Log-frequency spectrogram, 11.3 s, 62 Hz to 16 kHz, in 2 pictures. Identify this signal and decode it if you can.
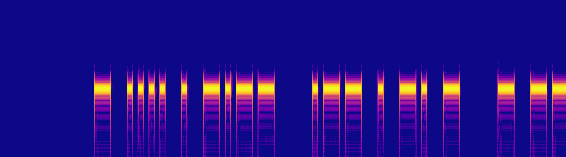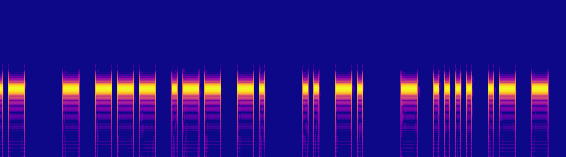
Morse code, heard as a keyed tone, about 22 wpm, 700 Hz. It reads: THEY WENT TO TOWN IN THAT
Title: Sentences from Top 1000 Words - Review Part 5 - 22wpm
